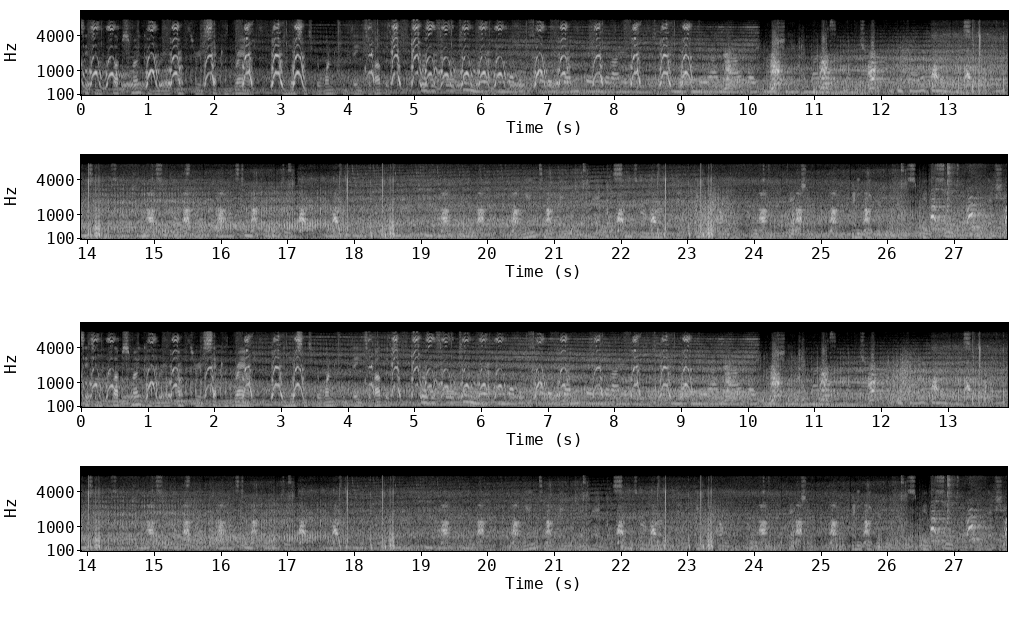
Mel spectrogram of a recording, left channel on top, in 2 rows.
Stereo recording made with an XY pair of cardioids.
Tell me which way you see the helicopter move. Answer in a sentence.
In this clip you hear the helicopter travel towards the left.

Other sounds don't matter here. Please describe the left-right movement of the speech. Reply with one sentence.
In this clip you hear the speech travel towards the left.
